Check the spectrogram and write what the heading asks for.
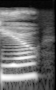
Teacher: the aspirated K plus eo, another tall vowel, giving kyo, said with a puff of air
